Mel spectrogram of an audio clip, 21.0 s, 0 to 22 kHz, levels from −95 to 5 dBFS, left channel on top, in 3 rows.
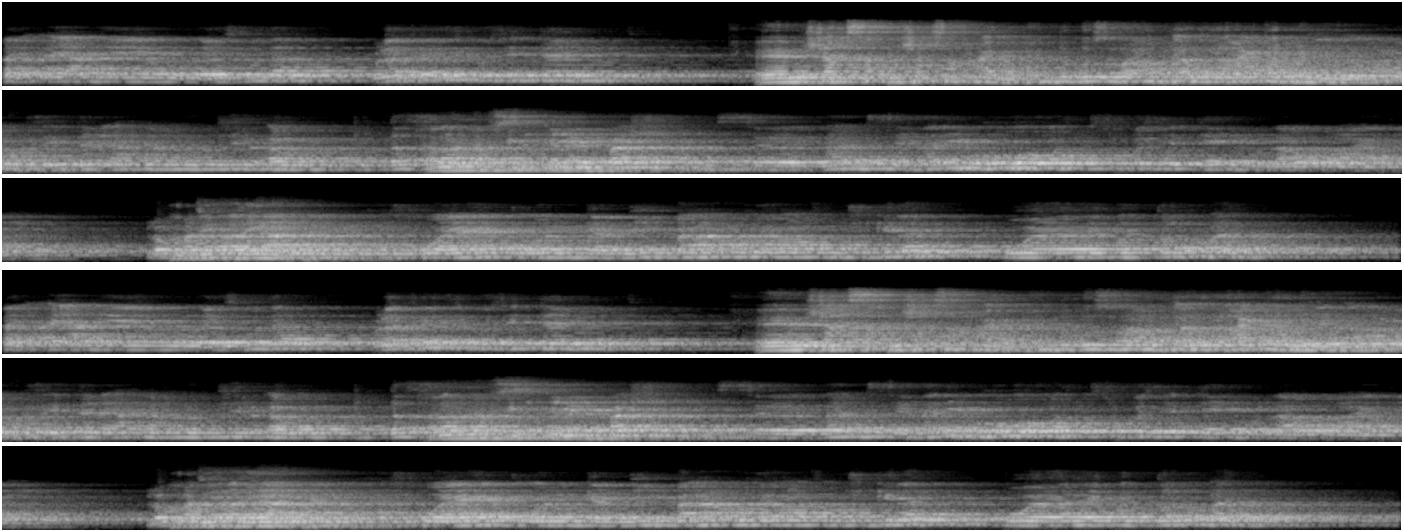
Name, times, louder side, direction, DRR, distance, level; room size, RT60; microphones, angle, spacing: voice 1, 0.0-1.5 1.8-2.9 5.6-8.6 8.9-14.2 14.7-18.6 19.0-20.2, equal, 10° left, -7 dB, 2.8 m, -27 dB
voice 2, 3.7-6.8 9.1-10.0 14.8-15.5, equal, 45° left, -2 dB, 1.1 m, -28 dB
16.5 x 9.9 x 3.7 m, 2.8 s
head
